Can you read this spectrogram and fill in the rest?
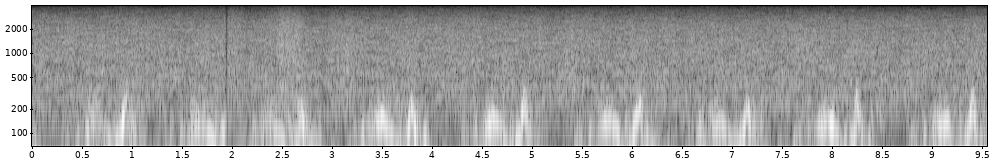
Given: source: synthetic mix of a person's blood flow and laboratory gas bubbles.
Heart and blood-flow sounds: Doppler ultrasound of blood flow; precordium
8.36-8.51 s: bubbles
From the record:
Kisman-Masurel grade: 121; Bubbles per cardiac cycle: 1 to 2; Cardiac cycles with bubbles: 10 to 50%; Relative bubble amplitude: barely perceptible (0.100 to 0.250); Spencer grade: 2 (many but less than half of the cardiac periods contain bubble signals, singularly or in groups); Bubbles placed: only in the low amplitude regions of the cardiac cycle

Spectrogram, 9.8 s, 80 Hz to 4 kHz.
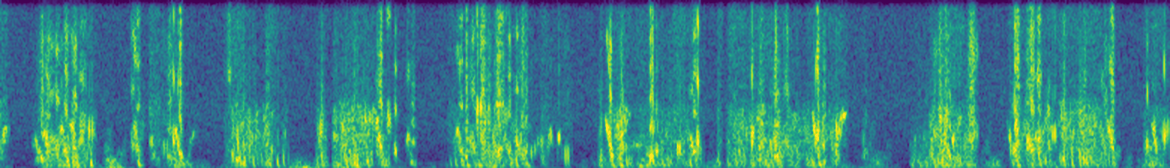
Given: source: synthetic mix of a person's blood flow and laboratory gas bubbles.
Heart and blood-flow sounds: Doppler ultrasound of blood flow; precordium
0.00-0.08 s: bubbles
0.27-0.83 s: bubbles
1.08-1.65 s: bubbles
1.86-2.41 s: bubbles
2.62-3.34 s: bubbles
3.38-3.49 s: bubbles
3.73-4.78 s: bubbles
4.97-5.88 s: bubbles
5.96-7.07 s: bubbles
7.17-7.25 s: bubbles
7.58-8.17 s: bubbles
8.38-9.35 s: bubbles
9.52-9.76 s: bubbles
From the record:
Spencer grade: 4 (maximum detectable bubble signal sounding continuously throughout systole and diastole of every cardiac period, and overriding the amplitude of the normal cardiac signals); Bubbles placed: only in the low amplitude regions of the cardiac cycle

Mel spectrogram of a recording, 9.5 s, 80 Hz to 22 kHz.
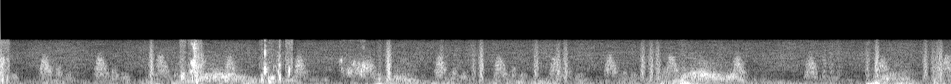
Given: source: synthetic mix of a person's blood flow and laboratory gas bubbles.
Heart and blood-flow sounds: Doppler ultrasound of blood flow; subclavian vein
0.00-0.10 s: bubbles
1.79-2.06 s: bubbles
2.58-2.92 s: bubbles
3.39-3.67 s: bubbles
From the record:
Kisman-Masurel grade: 223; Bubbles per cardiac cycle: several, 3 to 8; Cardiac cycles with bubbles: 10 to 50%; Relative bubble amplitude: loud (0.450 to 0.775); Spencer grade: 2 (many but less than half of the cardiac periods contain bubble signals, singularly or in groups); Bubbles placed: anywhere in the cardiac cycle

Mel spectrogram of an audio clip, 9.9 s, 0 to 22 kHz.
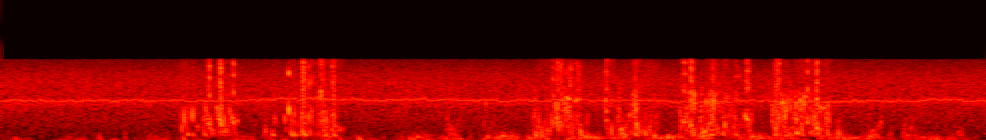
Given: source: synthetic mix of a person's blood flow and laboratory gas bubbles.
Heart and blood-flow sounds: Doppler ultrasound of blood flow; precordium
1.77-2.40 s: bubbles
2.62-3.45 s: bubbles
5.35-5.89 s: bubbles
6.02-6.15 s: bubbles
6.20-6.60 s: bubbles
6.77-7.52 s: bubbles
7.67-8.45 s: bubbles
From the record:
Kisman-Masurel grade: 333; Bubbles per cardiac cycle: rolling drumbeat, 9 or more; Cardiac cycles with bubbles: 50 to 99%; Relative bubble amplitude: loud (0.450 to 0.775); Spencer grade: 3 (all of the cardiac periods contain showers or single bubble signals, but not dominating or overriding the cardiac motion signals); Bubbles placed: anywhere in the cardiac cycle

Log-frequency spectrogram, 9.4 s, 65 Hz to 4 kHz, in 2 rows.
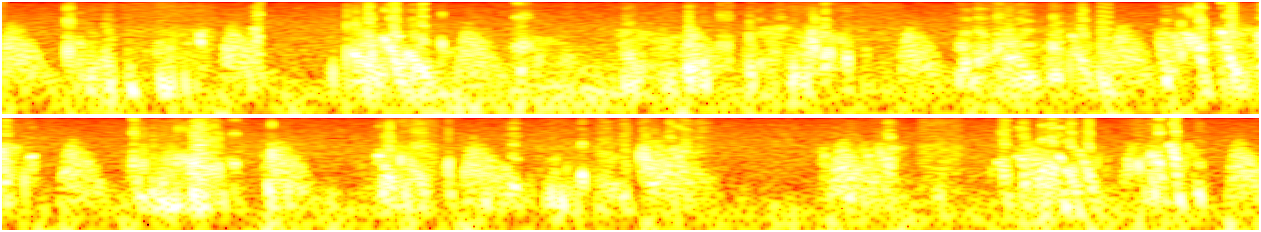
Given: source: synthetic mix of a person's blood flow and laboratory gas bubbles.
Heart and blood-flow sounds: Doppler ultrasound of blood flow; subclavian vein
0.22-0.79 s: bubbles
0.92-0.97 s: bubbles
1.21-1.71 s: bubbles
1.90-2.15 s: bubbles
2.29-2.74 s: bubbles
2.77-3.37 s: bubbles
3.56-4.25 s: bubbles
4.33-4.86 s: bubbles
5.17-5.65 s: bubbles
5.67-5.87 s: bubbles
6.02-6.68 s: bubbles
6.71-7.41 s: bubbles
7.77-8.11 s: bubbles
8.14-8.32 s: bubbles
8.41-8.87 s: bubbles
8.91-9.24 s: bubbles
From the record:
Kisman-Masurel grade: 342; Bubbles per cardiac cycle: rolling drumbeat, 9 or more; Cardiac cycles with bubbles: 100%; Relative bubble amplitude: moderate (0.250 to 0.450); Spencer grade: 3 (all of the cardiac periods contain showers or single bubble signals, but not dominating or overriding the cardiac motion signals); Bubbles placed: anywhere in the cardiac cycle

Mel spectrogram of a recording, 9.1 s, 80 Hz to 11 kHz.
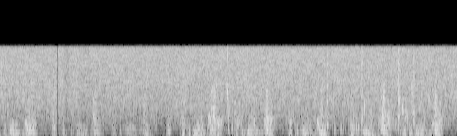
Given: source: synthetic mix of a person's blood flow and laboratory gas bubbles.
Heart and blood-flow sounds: Doppler ultrasound of blood flow; precordium
4.51-4.69 s: bubbles
4.71-4.76 s: bubbles
6.51-6.60 s: bubbles
6.67-6.73 s: bubbles
6.79-7.33 s: bubbles
7.88-8.43 s: bubbles
8.55-8.61 s: bubbles
From the record:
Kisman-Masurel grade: 221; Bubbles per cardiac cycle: several, 3 to 8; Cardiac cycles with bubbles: 10 to 50%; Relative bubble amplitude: barely perceptible (0.100 to 0.250); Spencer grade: 2 (many but less than half of the cardiac periods contain bubble signals, singularly or in groups); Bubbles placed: only in the low amplitude regions of the cardiac cycle

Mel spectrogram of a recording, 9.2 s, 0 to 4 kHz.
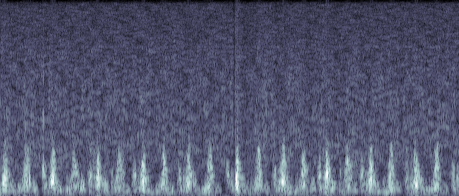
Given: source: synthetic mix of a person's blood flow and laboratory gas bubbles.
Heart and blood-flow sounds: Doppler ultrasound of blood flow; precordium
0.45-0.63 s: bubbles
0.83-0.89 s: bubbles
From the record:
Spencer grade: 1 (occasional bubble signal discernible with the cardiac motion signal, with majority of cardiac periods free of bubbles); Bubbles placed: anywhere in the cardiac cycle

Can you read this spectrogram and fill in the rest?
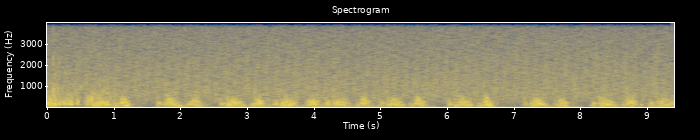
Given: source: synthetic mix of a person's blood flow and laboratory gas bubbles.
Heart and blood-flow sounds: Doppler ultrasound of blood flow; precordium
0.00-0.57 s: bubbles
0.60-0.79 s: bubbles
0.81-1.10 s: bubbles
From the record:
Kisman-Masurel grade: 213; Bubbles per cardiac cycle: several, 3 to 8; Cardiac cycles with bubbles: 1 to 10%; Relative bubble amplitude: loud (0.450 to 0.775); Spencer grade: 1 (occasional bubble signal discernible with the cardiac motion signal, with majority of cardiac periods free of bubbles); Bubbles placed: only in the low amplitude regions of the cardiac cycle

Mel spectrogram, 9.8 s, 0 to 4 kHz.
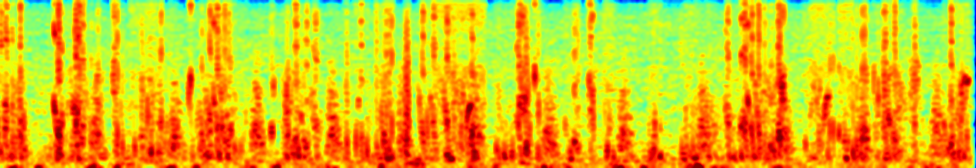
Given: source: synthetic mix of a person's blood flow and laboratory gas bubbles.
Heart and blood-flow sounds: Doppler ultrasound of blood flow; subclavian vein
0.00-0.33 s: bubbles
0.54-1.11 s: bubbles
1.16-1.31 s: bubbles
1.34-1.84 s: bubbles
1.91-2.54 s: bubbles
2.71-2.82 s: bubbles
2.85-3.29 s: bubbles
3.46-4.05 s: bubbles
4.22-4.89 s: bubbles
5.00-5.50 s: bubbles
5.67-5.87 s: bubbles
5.91-6.02 s: bubbles
6.07-6.23 s: bubbles
6.51-6.70 s: bubbles
6.83-7.24 s: bubbles
7.29-7.96 s: bubbles
8.06-8.73 s: bubbles
8.76-9.30 s: bubbles
9.45-9.75 s: bubbles
From the record:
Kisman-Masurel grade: 343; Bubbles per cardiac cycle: rolling drumbeat, 9 or more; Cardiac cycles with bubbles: 100%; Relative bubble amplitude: loud (0.450 to 0.775); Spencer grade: 3 (all of the cardiac periods contain showers or single bubble signals, but not dominating or overriding the cardiac motion signals); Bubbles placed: anywhere in the cardiac cycle

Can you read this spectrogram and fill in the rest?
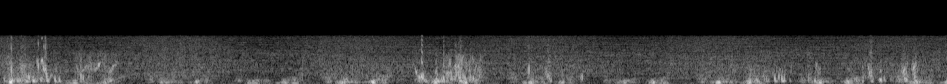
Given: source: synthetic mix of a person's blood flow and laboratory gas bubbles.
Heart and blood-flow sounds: Doppler ultrasound of blood flow; precordium
0.01-0.64 s: bubbles
0.74-1.18 s: bubbles
4.10-4.84 s: bubbles
5.23-5.33 s: bubbles
5.44-5.52 s: bubbles
5.79-5.85 s: bubbles
7.45-7.93 s: bubbles
8.08-8.21 s: bubbles
8.62-9.21 s: bubbles
9.45-9.48 s: bubbles
From the record:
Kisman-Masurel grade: 232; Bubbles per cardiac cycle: several, 3 to 8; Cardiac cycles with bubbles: 50 to 99%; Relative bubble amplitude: moderate (0.250 to 0.450); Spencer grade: 3 (all of the cardiac periods contain showers or single bubble signals, but not dominating or overriding the cardiac motion signals); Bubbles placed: anywhere in the cardiac cycle

